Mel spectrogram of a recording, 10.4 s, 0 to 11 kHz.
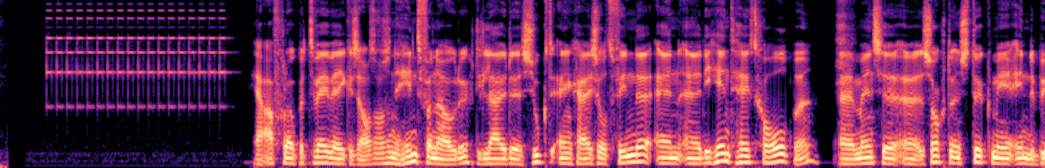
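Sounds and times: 
Samsung SmartTag item tracker beeping: 0:00.5 - 0:02.4
speech: 0:02.6 - 0:10.4.

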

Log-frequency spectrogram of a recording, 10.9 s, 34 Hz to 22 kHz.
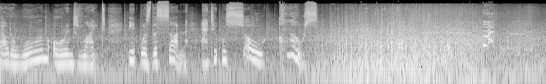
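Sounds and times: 
speech: 0:00.0 - 0:07.8
rumbling clatter of heavy chariot wheels: 0:06.1 - 0:10.9.

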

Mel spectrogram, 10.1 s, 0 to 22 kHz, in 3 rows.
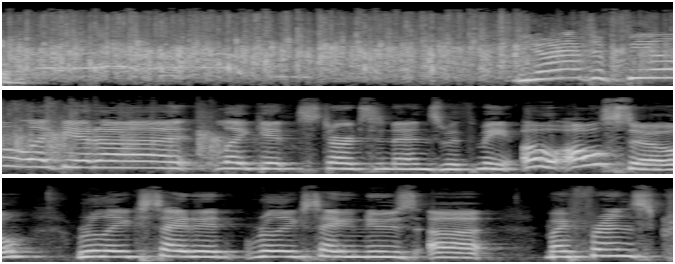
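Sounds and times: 
crowd applauding: 0:00.0 - 0:04.5
speech: 0:02.6 - 0:10.0.

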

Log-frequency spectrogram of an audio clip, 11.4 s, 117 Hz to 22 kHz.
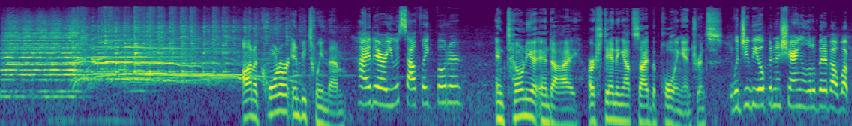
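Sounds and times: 
car horns honking from passing traffic: 0:00.0 - 0:04.7
busy crowd murmuring and calling out: 0:01.0 - 0:05.7
speech: 0:03.2 - 0:11.3.

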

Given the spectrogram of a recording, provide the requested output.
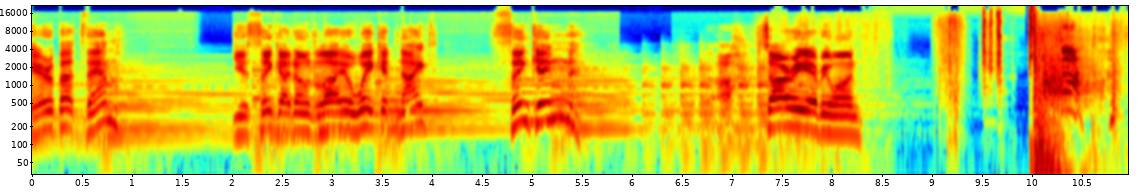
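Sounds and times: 
speech: 0:00.0 - 0:01.0, 0:02.0 - 0:05.6, 0:06.9 - 0:08.4
gunshot: 0:10.0 - 0:10.9.

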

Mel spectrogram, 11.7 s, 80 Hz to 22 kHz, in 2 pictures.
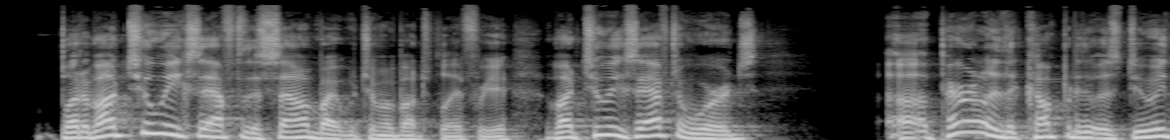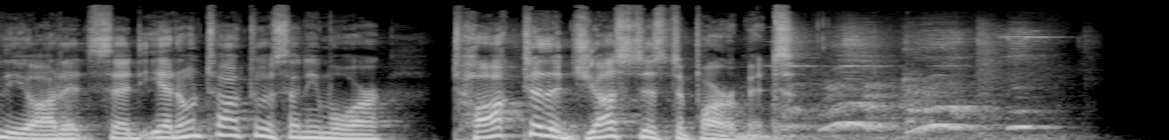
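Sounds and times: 
speech: 0:00.3 - 0:10.4
dog whimpering and yipping: 0:09.8 - 0:11.3.

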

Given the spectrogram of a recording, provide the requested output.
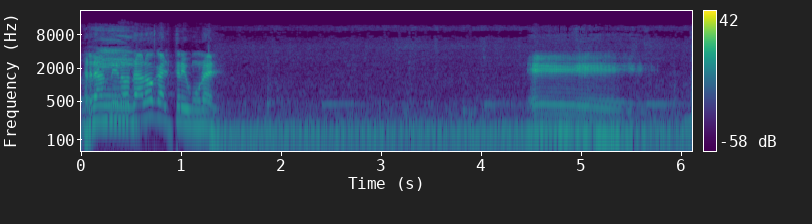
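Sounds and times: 
speech: 0:00.0 - 0:01.6, 0:04.4 - 0:06.0
black van engine running with low rumble: 0:01.2 - 0:06.0.

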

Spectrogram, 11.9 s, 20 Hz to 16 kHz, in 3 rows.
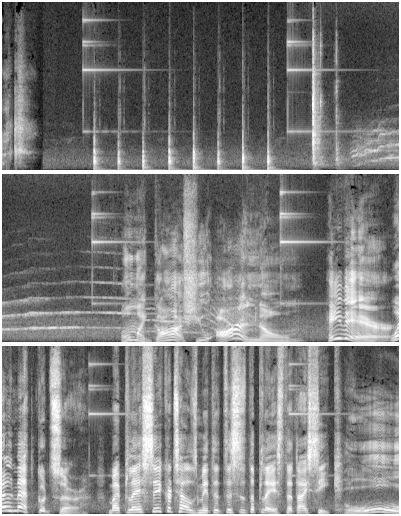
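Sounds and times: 
sharp thumps: 0:00.8 - 0:03.6
knocking on a front door: 0:00.9 - 0:02.9
rising tonal whine: 0:03.3 - 0:07.3
speech: 0:05.2 - 0:11.9.

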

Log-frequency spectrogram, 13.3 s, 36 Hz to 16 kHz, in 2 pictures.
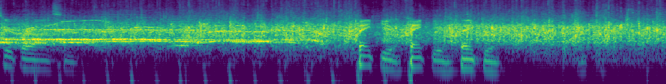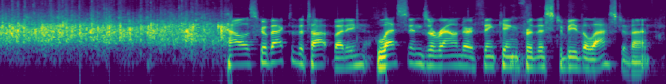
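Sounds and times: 
large audience applause: 0:00.0 - 0:09.2
speech: 0:03.6 - 0:05.2, 0:09.0 - 0:13.3.

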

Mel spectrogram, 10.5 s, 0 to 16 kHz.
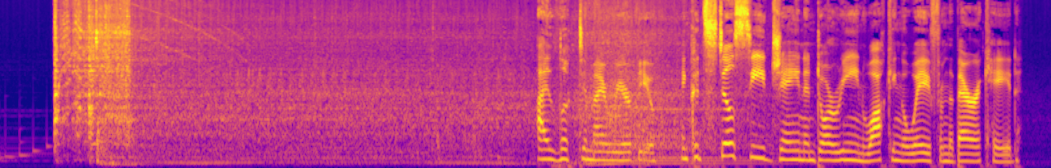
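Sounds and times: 
car engine cranking and settling into idle: 0:00.6 - 0:09.4
speech: 0:05.4 - 0:10.3.

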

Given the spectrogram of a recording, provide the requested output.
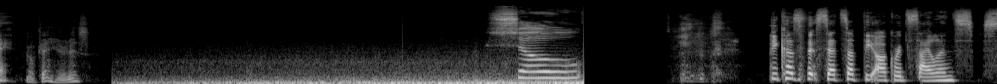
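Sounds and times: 
speech: 0:00.0 - 0:01.1, 0:04.9 - 0:05.9, 0:06.8 - 0:09.9
low engine rumble inside a moving car: 0:01.2 - 0:05.8
road noise droning: 0:01.2 - 0:05.8.

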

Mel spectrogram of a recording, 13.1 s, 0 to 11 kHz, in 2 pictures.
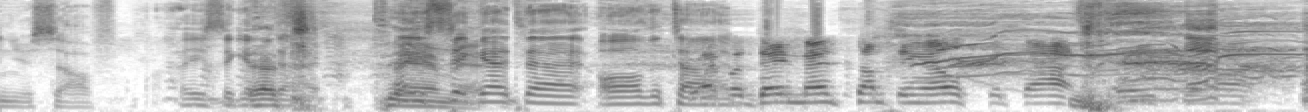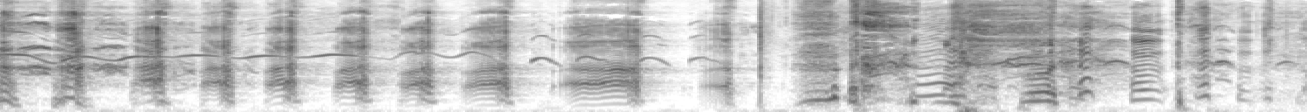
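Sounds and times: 
speech: 0:00.0 - 0:09.1, 0:10.6 - 0:12.3
person laughing hard: 0:04.5 - 0:13.0
harsh coughing fit with wheezy gasps: 0:05.3 - 0:06.2, 0:10.5 - 0:13.0.

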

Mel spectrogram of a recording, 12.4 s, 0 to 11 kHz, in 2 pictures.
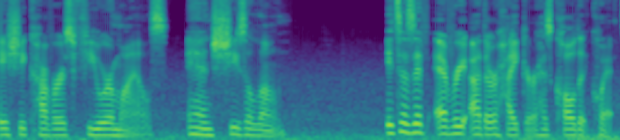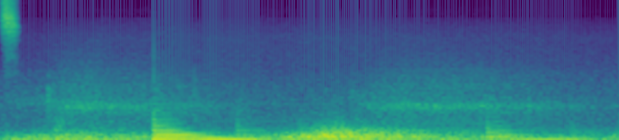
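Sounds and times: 
speech: 0:00.0 - 0:02.9, 0:03.9 - 0:06.4
steady wind noise: 0:05.9 - 0:12.3
thunder from a storm front rolling in: 0:06.4 - 0:12.3.

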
